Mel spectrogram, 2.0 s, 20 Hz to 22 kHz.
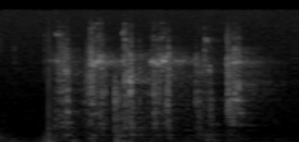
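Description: A door is opened at 9 p.m. for a visitor who rang: a clatter of latch and hinge, a quick run of short mechanical clicks and creaks lasting over a second, moderately loud, with no voices.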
